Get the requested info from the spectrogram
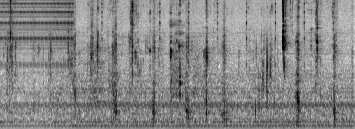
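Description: A person chewing a mouthful of siomay with bitter gourd: small, irregular wet clicks and soft crunches from the mouth.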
